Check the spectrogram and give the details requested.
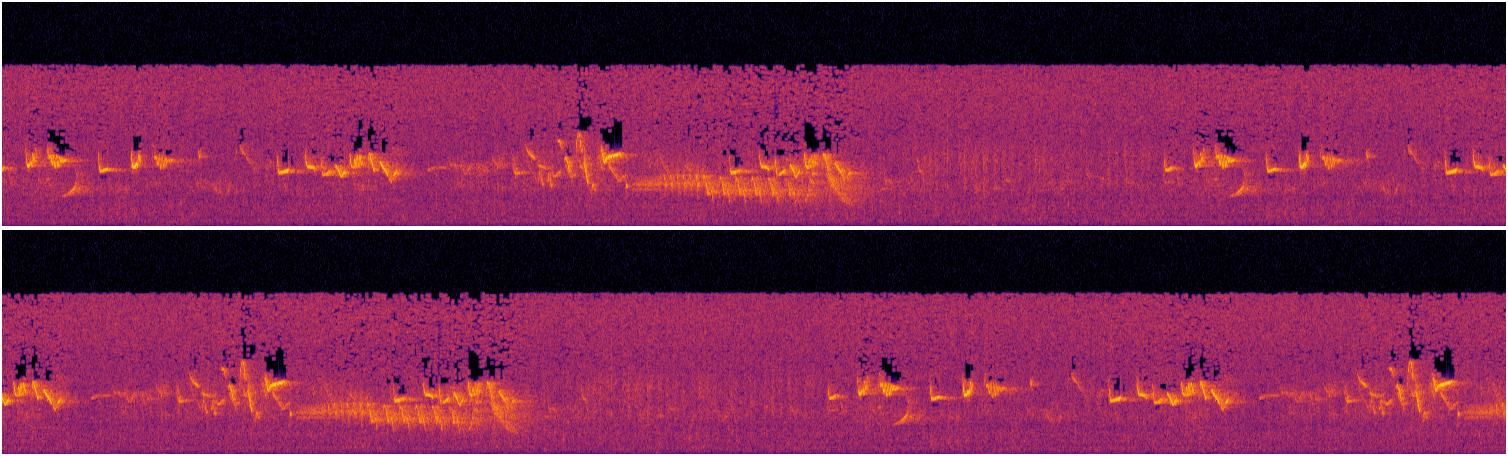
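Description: A songbird singing: a run of high, quick chirps followed by a fast, slightly falling trill, the same phrase coming back about every twelve seconds over a soft, steady background hiss.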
